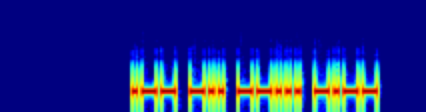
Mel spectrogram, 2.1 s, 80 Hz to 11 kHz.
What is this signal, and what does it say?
Morse code, heard as a keyed tone, about 48 wpm, 700 Hz. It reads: WD7Y
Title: NA SOTA Chaser Callsigns 50wpm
